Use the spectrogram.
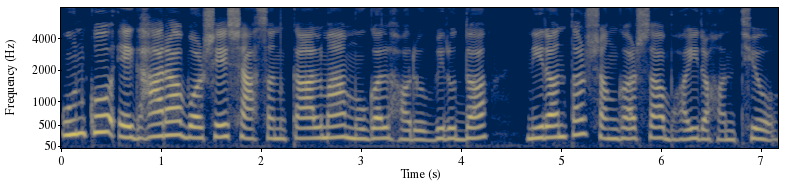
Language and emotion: Nepali, neutral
